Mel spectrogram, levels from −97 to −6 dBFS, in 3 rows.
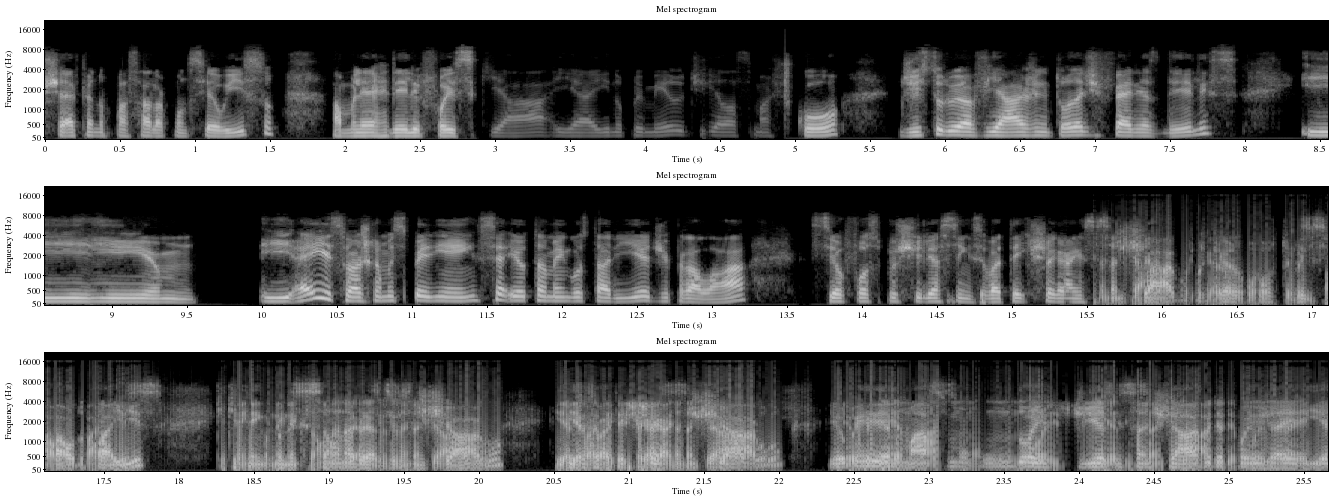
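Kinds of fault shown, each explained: One channel inverted: From 2.88 to 4.93 s the speech suddenly drops by about 24 dB to a faint copy. That's the likely result of one stereo channel flipping polarity, so the centred voice cancels when the channels are summed.
Buffer tearing: From 15.54 s right through to the end there's a steady robotic buzz at 50 Hz riding on the speech. The writer and reader of the playback buffer have drifted so about half of each period replays audio from around 70 ms earlier, with hard splices at each join.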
